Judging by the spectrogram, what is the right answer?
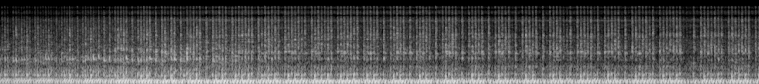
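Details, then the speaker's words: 1945 Allis-Chalmers WD 4-cylinder gas tractor, sat for years, after clearing a rust-filled fuel line and freeing a stuck throttle: deep, steady chuffing at about four beats a second with a clean low exhaust note, running fine. "yeah it runs"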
